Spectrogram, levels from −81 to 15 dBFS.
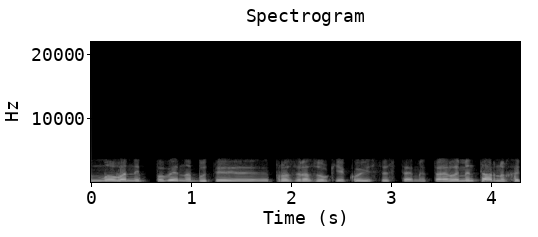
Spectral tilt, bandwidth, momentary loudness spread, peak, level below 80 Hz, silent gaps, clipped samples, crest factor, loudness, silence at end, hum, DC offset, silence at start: -9.5 dB/octave; 3.9 kHz; 7 LU; -12 dBFS; -88 dBFS; none; under 0.1%; 14 dB; -27 LUFS; 0 s; none; under 0.1%; 0 s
